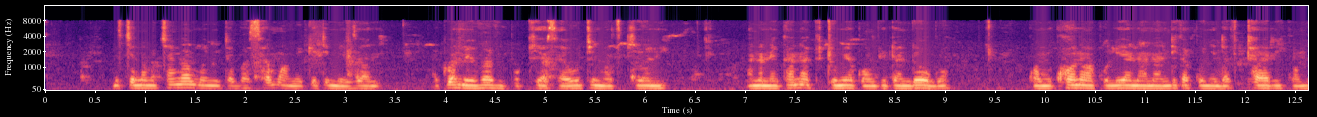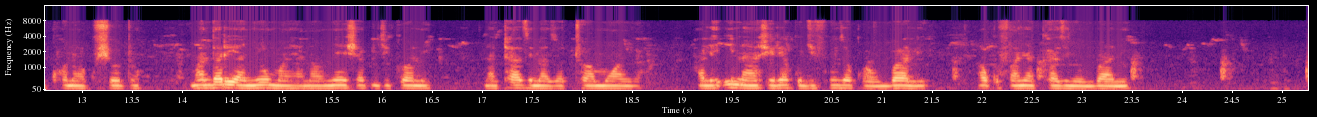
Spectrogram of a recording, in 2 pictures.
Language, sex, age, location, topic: Swahili, male, 18-24, Nairobi, education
